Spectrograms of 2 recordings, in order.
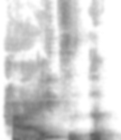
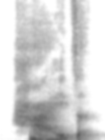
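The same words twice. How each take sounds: First: 孩子 with 子 in a full, dipping third tone. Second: 孩子 with a short, toneless 子; lighter tone on 子. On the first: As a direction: give both syllables of 孩子 full weight. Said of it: "We would say". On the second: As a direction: rise on 孩, then drop 子 lightly in 孩子. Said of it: "in the lighter tone". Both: Shown as a demonstration.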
